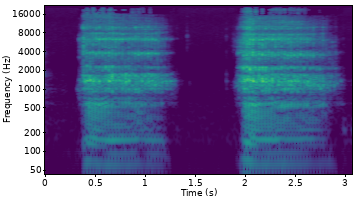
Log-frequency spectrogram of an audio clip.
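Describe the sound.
A human voice imitates a quiet lion's growl twice, each a rough, buzzy, fairly soft rumble lasting about a second, separated by a short pause.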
